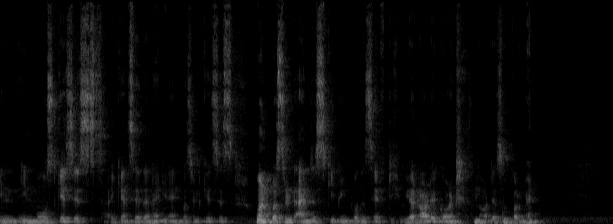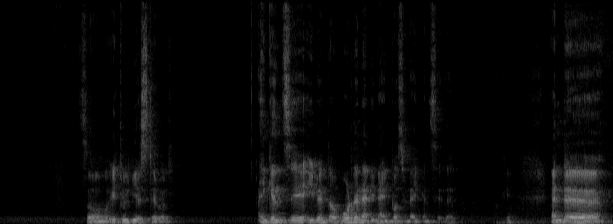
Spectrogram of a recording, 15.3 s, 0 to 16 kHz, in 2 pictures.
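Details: Adult male with puberphonia (previously high-pitched, female-like voice, sometimes dual voice), speaking after voice therapy; pre-therapy recording 4 Nov 2020; voice now reported stable; puberphonia after voice therapy.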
